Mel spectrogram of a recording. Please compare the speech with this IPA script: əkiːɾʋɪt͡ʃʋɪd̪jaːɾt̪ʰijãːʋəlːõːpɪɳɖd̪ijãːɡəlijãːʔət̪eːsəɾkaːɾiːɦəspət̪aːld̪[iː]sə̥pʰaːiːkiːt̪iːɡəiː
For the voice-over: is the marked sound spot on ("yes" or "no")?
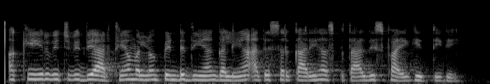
yes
